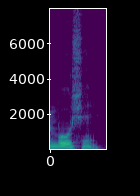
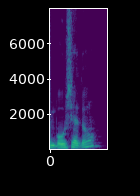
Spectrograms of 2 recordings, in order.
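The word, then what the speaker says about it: משה: 네, 히브리식 이름도 발음이 비슷해요. 히브리식 이름도 모쉐입니다. 모쉐. 모쉐입니다. 이 모쉐도 건지다, 끌어내다 라는 뜻이 있습니다.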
